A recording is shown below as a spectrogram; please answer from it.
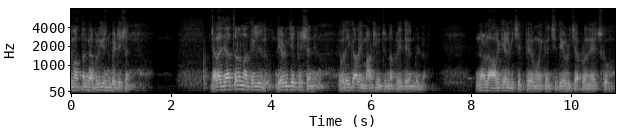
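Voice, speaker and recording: A man's voice: on the low side, dark tone. A man preaching a sermon as a pastor, emphatic and repeating his phrases for weight.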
